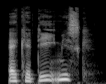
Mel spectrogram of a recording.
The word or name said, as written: akademisk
